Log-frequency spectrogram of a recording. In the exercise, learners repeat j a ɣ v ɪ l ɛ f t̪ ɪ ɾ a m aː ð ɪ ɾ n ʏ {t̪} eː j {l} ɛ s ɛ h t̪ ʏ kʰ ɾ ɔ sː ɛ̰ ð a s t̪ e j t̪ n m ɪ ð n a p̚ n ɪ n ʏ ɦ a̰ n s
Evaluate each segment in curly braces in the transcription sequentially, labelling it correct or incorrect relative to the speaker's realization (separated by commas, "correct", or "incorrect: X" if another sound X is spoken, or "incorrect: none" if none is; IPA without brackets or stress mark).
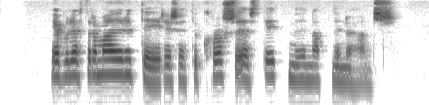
correct, incorrect: ɾ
